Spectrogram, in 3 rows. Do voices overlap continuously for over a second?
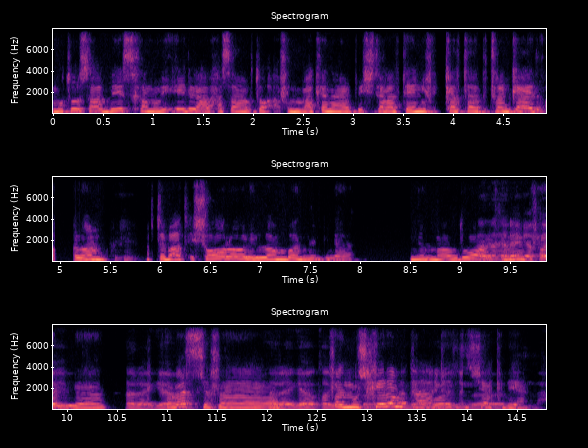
Yes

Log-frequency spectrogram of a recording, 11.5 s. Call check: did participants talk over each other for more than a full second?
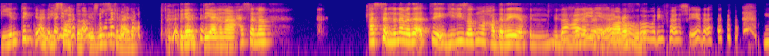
Yes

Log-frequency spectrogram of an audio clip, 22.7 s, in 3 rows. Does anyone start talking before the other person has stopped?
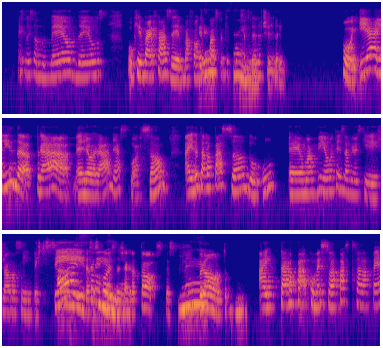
Yes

